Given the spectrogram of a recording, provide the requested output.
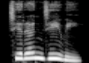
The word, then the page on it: ಚಿರಂಜೀವ: ciranjīva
